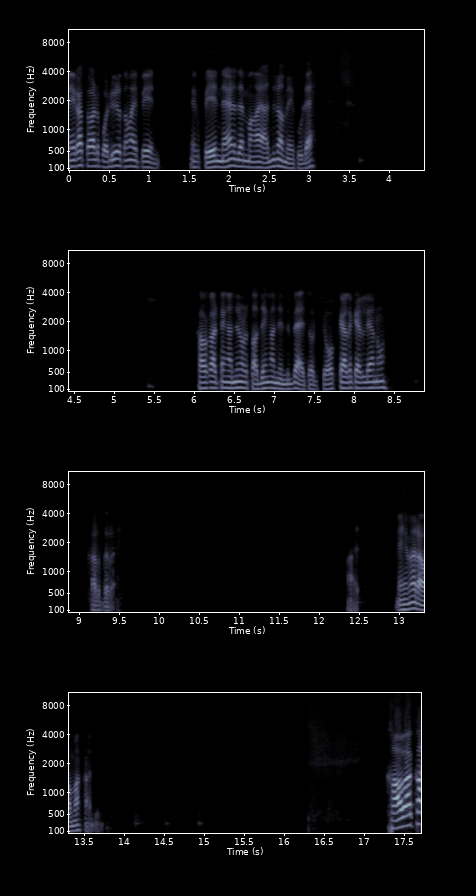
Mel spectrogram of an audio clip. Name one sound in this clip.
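A young man speaks calmly nearby, explaining.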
